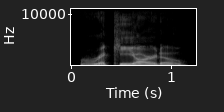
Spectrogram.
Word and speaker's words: Ricciardo: it's said you just yes so it's daniel ricciardo yeah i think it's actually spelled like ricky rdo yeah like almost like ricky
